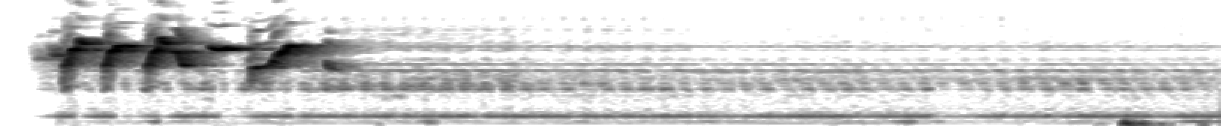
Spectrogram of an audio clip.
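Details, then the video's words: Pied fantail singing actively at night: a quick burst of three squeaky, high whistled phrases in the first two seconds, then near silence with a steady low hum and a faint thump near the end. "burung kipasan jawa gacor malem hari"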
